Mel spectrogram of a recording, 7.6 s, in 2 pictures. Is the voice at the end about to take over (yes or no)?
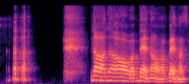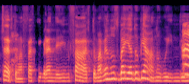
yes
